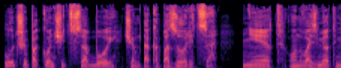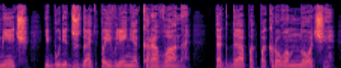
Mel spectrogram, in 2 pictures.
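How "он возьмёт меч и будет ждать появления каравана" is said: plain reading voice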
